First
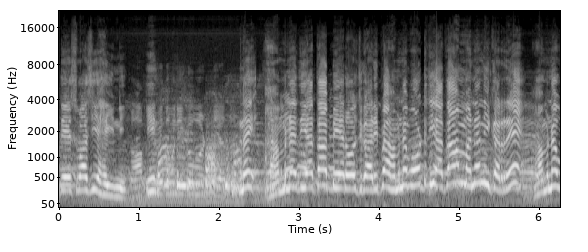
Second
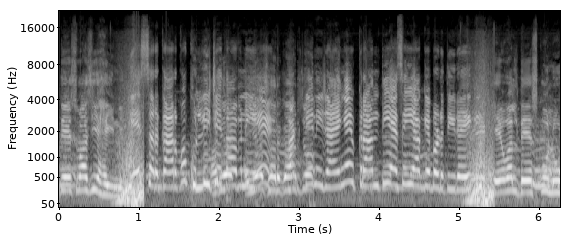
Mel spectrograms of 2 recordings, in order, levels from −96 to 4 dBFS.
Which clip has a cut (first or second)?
second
